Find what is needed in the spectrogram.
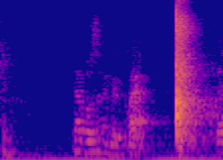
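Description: A single sharp hand clap near the end, after some quiet talk. It is a clap in front of the camera, used to mark a take.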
